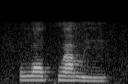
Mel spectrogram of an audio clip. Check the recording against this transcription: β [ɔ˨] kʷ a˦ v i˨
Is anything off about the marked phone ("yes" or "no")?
yes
